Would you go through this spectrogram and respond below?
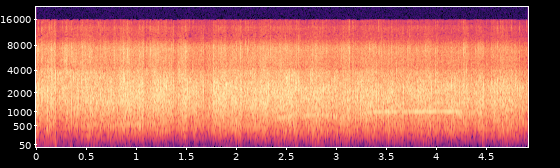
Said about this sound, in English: If we can get some claps in there at some point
